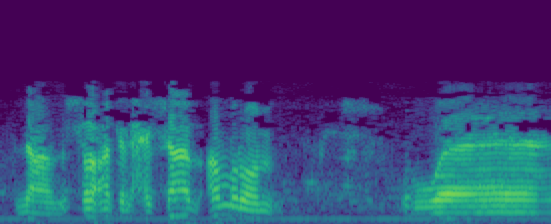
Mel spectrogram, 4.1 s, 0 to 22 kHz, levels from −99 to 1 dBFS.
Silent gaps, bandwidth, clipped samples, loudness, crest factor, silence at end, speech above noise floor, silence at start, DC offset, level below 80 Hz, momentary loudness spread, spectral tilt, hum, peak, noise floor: none; 5.2 kHz; under 0.1%; -26 LUFS; 16 dB; 0 s; 25 dB; 0.15 s; under 0.1%; -68 dBFS; 10 LU; -8.5 dB/octave; none; -12 dBFS; -52 dBFS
